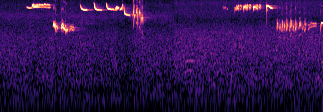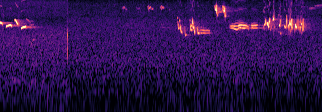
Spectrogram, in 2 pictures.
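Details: European robins in full song at Peasholm Park, Scarborough: high, thin warbled phrases of trills, sweeping whistles and quick twittering notes, delivered in three bursts separated by short pauses, over a quiet background.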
